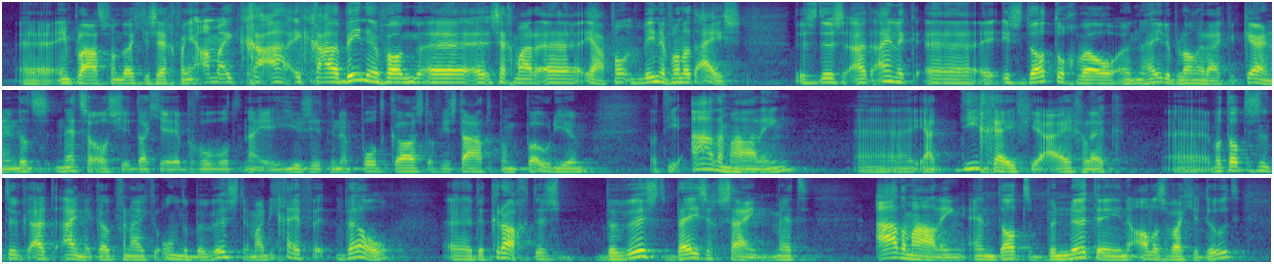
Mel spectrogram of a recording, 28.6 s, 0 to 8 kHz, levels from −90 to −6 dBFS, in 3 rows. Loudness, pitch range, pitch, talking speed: -19 LUFS, 110-145 Hz, 120 Hz, 205 wpm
